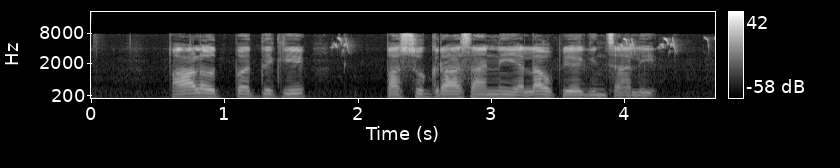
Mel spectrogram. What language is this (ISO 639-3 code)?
tel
